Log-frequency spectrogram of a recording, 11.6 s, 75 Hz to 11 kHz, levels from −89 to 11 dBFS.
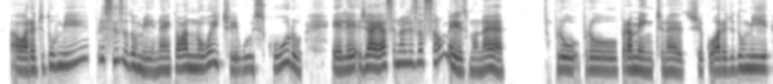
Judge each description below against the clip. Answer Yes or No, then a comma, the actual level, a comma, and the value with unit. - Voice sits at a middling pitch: No, high, 195 Hz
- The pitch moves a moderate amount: Yes, average, 4.5 semitones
